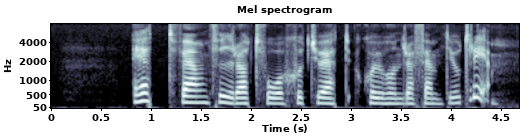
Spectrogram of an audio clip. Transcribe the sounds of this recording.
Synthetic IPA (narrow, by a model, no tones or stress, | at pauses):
ʔɛt̪fɛmfyːɾat̪ʰv̥oːɧɵt̪ʰːɪʊɛt̪ːɧʉ̟ːɦɵnd̪ɾafɛmt̪ɪʊt̪ʰɾeː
